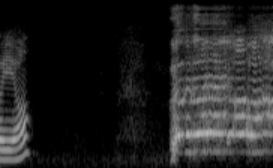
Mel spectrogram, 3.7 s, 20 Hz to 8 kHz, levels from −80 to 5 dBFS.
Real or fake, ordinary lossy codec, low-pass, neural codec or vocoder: fake; none; 7.2 kHz; codec, 16 kHz, 1.1 kbps, Voila-Tokenizer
